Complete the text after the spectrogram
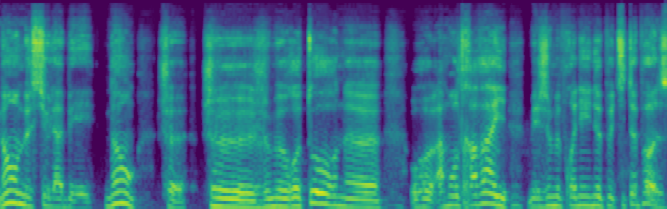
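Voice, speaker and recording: Using a put-on character voice, a man speaks raspily at a fairly high pitch, with ordinary pitch variation and a moderate pace. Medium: actual play. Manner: timid, shy.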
